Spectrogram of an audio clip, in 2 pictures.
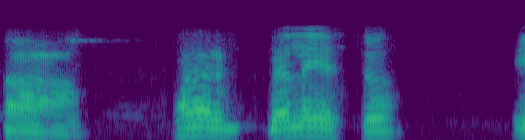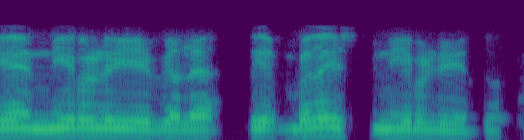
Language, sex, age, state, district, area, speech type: Kannada, male, 60+, Karnataka, Dakshina Kannada, rural, conversation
